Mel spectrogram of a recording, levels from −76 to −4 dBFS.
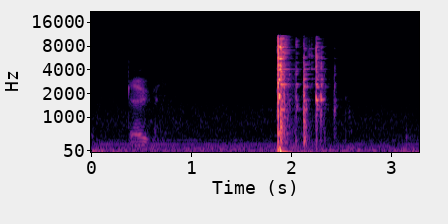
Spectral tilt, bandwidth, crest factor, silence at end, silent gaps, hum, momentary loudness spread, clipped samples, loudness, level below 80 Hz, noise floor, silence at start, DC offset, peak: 0 dB/octave; 11.5 kHz; 28 dB; 0.95 s; none; none; 26 LU; under 0.1%; -20 LUFS; -42 dBFS; -53 dBFS; 0.45 s; under 0.1%; 0 dBFS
